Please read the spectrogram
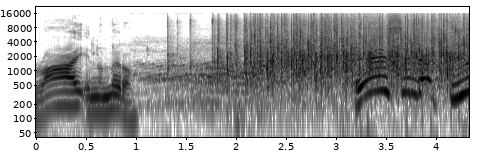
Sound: audience applauds

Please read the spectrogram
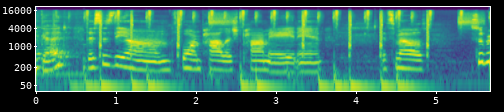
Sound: sniffs

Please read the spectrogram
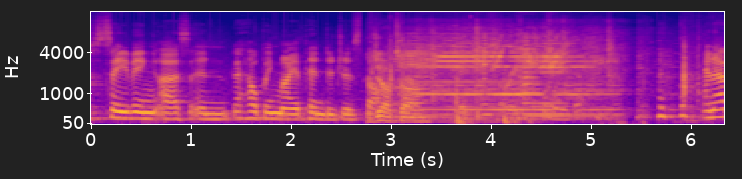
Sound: horn honking

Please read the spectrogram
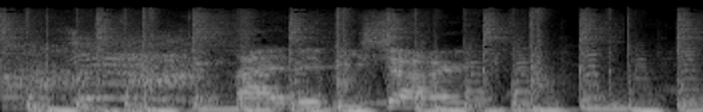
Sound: exclaims; upbeat music

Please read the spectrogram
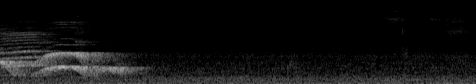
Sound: audience cheering

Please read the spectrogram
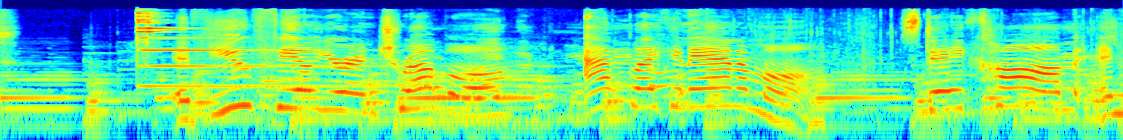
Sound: dings

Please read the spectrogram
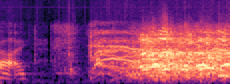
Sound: audience laughing

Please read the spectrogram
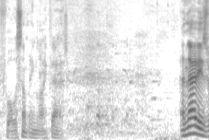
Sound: laughter

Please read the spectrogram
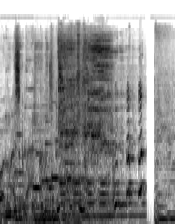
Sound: laugh

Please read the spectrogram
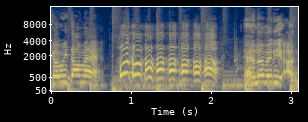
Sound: laughs

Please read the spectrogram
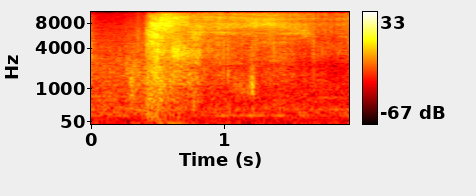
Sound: hiss

